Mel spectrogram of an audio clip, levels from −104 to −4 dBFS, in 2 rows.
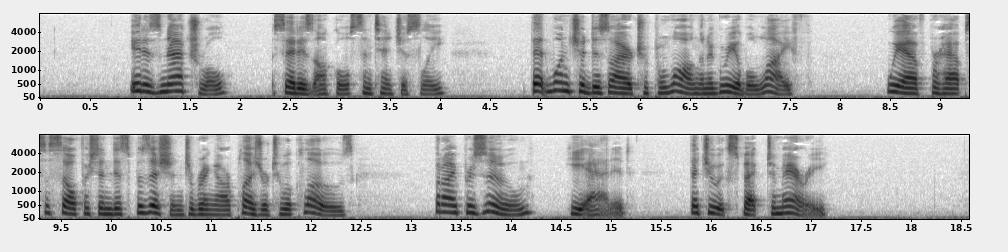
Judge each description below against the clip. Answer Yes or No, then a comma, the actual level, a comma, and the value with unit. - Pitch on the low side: No, high, 190 Hz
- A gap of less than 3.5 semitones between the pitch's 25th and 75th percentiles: No, wide, 5.4 semitones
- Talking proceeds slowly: Yes, slow, 125 wpm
